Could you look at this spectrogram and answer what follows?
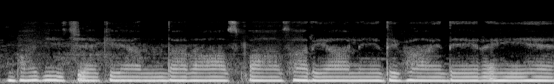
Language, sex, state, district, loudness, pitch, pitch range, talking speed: Hindi, female, Bihar, Kaimur, -12 LUFS, 180 Hz, 175-180 Hz, 110 wpm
